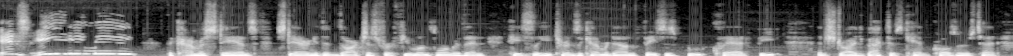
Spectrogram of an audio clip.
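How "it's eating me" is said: very high, hard, haggard scream. Narrator reads a distant voice from the dark replying to a camper, haggard screaming voice. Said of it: "the haggard, hard, scream, screaming voice replies".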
